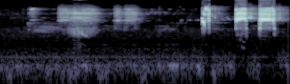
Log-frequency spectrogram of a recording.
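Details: Black francolin, a Sindhi teetar (kala teetar): faint hissy buzzes early on, then loud harsh, rasping bursts in quick succession near the end, with low hum underneath.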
